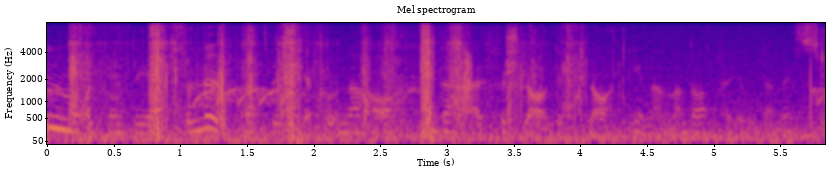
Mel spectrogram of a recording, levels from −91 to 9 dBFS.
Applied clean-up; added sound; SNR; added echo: none; Walk, footsteps; -3 dB; none.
